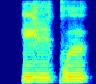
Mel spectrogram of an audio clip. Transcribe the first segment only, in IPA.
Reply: j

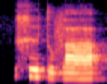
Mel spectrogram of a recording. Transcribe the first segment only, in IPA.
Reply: x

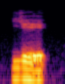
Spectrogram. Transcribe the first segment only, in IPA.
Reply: j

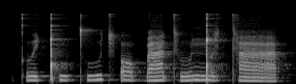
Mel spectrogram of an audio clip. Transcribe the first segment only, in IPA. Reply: kʼ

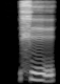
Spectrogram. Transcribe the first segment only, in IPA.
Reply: x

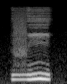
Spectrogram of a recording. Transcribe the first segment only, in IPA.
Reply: v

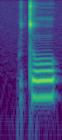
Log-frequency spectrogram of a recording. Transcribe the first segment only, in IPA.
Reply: t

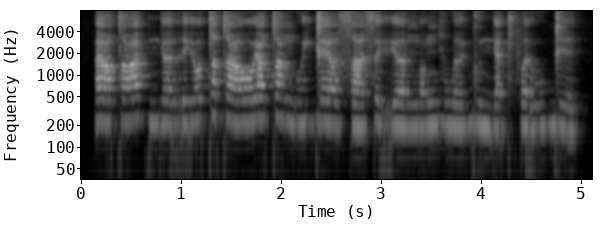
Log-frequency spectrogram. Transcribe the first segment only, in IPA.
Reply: a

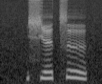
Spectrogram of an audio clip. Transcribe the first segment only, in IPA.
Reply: ɕ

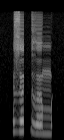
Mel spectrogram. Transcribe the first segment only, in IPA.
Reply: z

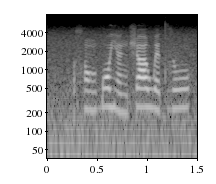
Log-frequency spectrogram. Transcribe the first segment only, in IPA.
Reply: s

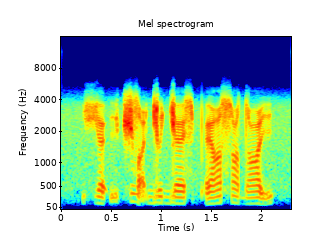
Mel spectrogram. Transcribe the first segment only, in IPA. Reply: ç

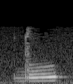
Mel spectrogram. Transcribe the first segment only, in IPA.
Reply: d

